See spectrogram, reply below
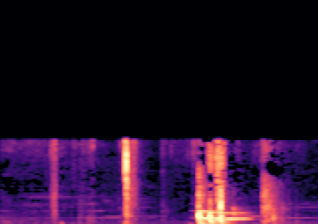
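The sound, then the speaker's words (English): A phone gives out an odd electronic noise: a few soft clicks and thumps, then a short, buzzy warbling tone lasting about half a second, followed by one more brief burst. No one talks. “Why is your phone making sail noises?”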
